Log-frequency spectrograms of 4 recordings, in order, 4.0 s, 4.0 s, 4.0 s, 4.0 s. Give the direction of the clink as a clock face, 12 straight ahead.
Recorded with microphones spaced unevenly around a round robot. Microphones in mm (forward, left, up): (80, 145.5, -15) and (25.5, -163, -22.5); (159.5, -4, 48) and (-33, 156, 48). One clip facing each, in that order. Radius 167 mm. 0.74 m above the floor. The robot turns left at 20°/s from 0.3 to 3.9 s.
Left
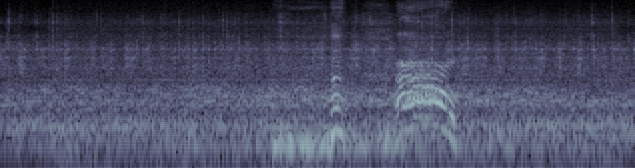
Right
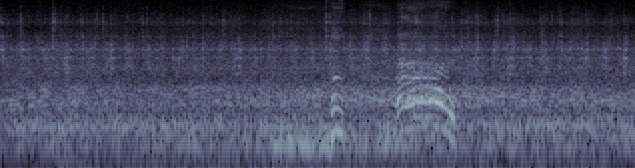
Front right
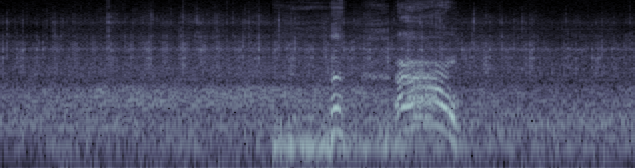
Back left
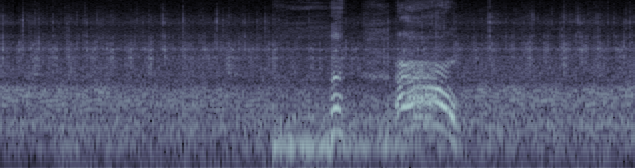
I don't hear a clink.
